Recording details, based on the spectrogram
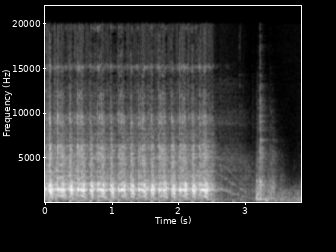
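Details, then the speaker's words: Old lawn mower that sat for years, brake cleaner sprayed down carb neck: fast even cranking about three beats a second that cuts out, then a brief catch; getting some fuel but not much, fuel pump or lines suspected. "i'm getting some fuel but it isn't great"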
